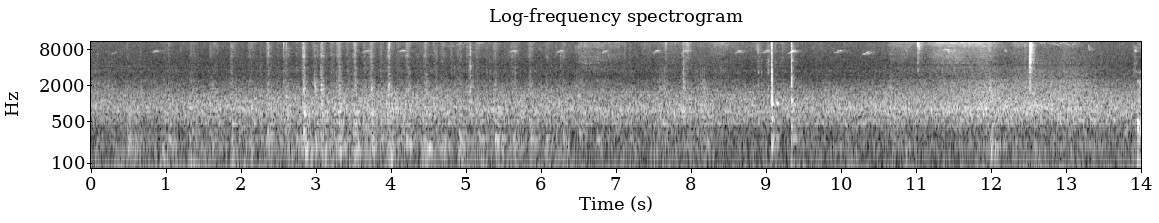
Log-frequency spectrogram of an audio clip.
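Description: Steady outdoor background noise with scattered small clicks and taps from hands starting a screw in a pickup's tailgate handle. The loudest is a pair of sharp clicks about nine seconds in.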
